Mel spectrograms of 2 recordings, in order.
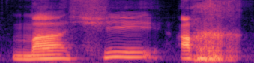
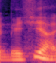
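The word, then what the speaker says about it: משיח: 그래서 마시 이렇게 하거든요. 근데 이게 우리나라 발음이 잘 안 돼. 그래서 이제 메시아 이렇게 하고 있는요. 그래서 메시아라는 말 쓰죠. 마시아 이렇게 해야 되는데 이런 발음이 안 되니까 보통 우리가 메시아 이렇게 보통 읽어요.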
